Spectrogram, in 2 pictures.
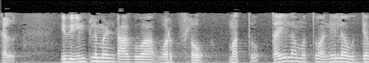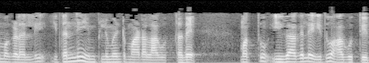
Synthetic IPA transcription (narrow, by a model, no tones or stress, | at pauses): kɐl | id̪uimplime̞ɳʈaːɡuʋɐʋɐɾkpʰlo̞ː | mɐt̪ːut̪ɐjlɐmɐt̪ːuɐnilɐud̪jɐmɐɡɐɭɐlːiːd̪ɐnːeːimplime̞ɳʈmaːɽɐlaːɡut̪ːɐd̪e̞ | mɐt̪ːuʔiːɡaːɡɐle̞ːid̪uaːɡut̪ːid̪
